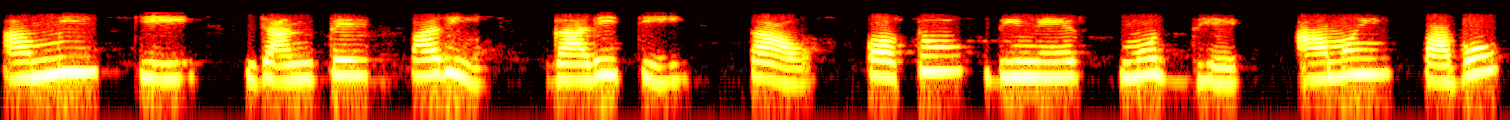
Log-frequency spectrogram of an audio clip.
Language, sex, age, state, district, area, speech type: Bengali, female, 60+, West Bengal, Paschim Bardhaman, urban, conversation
